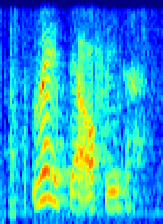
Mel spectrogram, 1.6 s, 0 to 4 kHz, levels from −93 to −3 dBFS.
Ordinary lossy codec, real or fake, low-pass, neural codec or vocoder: Opus, 24 kbps; real; 3.6 kHz; none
